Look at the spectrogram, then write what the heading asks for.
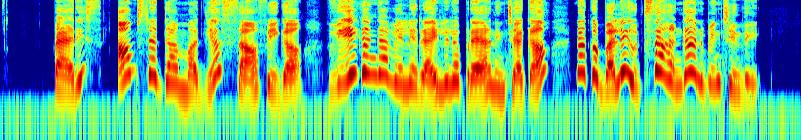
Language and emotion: Telugu, happy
